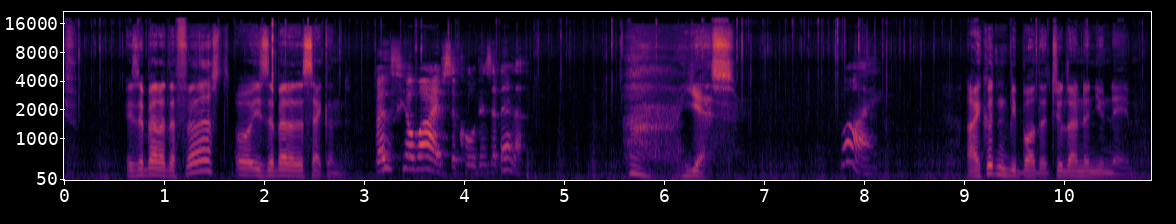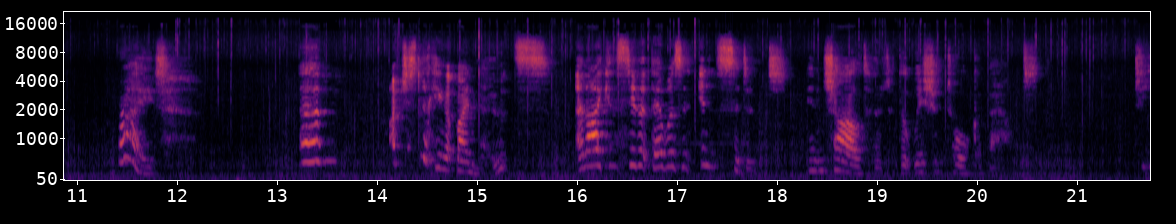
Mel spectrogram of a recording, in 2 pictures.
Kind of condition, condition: fault, poor sound quality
